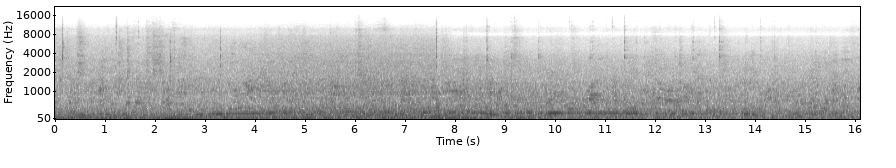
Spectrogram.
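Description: Eatery ambience by a road: a low traffic rumble with a steady engine-like hum through the middle, light clicks and clinks of crab shell and tableware being handled, and murmured voices.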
